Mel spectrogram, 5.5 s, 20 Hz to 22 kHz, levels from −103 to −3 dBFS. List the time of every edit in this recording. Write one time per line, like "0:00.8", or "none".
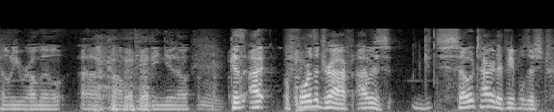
0:02.7

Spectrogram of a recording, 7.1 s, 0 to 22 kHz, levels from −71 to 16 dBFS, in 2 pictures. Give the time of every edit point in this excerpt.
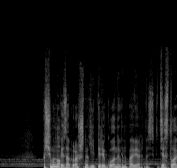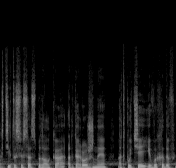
0:01.2
0:01.8
0:02.4
0:05.8

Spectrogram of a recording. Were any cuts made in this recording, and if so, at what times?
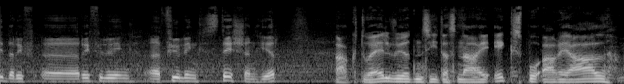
none

